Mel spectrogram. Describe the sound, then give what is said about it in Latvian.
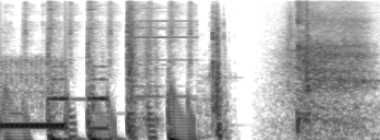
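A short burst of telephone ringing with warbling electronic tones repeating in quick pulses, fairly loud, as a listener calls in to a radio studio, followed by a brief hissy noise after a moment of silence. “Mums jau zvana klausītājs.”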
